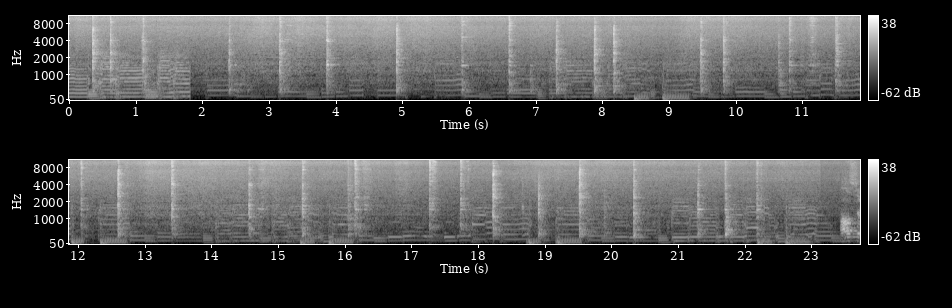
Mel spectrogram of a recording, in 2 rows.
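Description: Onions and peppers sizzle steadily on a Vevor 22-inch 1600W electric flat top griddle, with salt, pepper and garlic going in, while a spatula scrapes and taps in a quick repeating rhythm throughout.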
